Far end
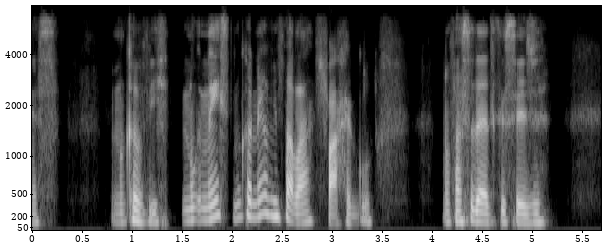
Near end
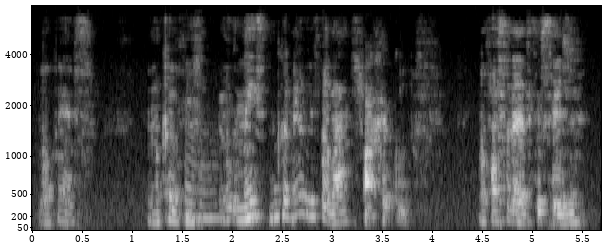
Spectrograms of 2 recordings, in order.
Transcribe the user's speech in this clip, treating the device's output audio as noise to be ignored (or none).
Aham.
